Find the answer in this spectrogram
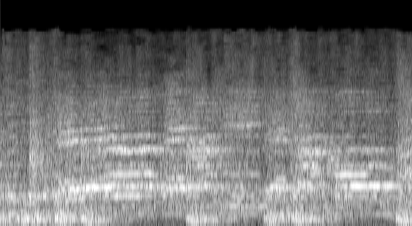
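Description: A group of voices singing a song together in harmony, holding long notes over a low, regular beat.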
